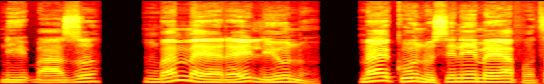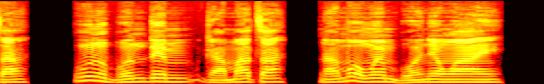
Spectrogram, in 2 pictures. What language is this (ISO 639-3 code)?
ibo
